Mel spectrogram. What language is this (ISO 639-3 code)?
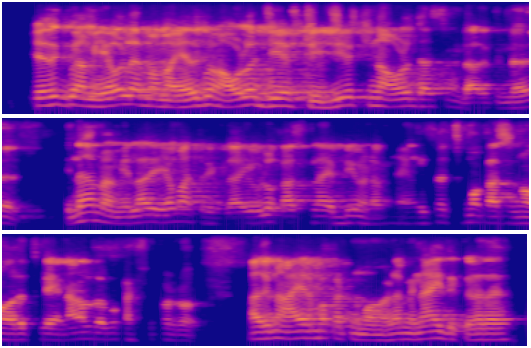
tam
